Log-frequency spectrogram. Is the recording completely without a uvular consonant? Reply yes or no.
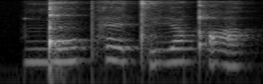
no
